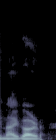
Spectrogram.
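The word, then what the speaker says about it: Nygaard: इसकी स्पेलिंग है एन वाई ji double A आर डी नाइगार्ड।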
